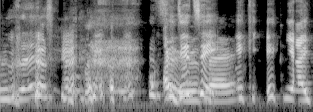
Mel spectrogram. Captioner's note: all laughing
